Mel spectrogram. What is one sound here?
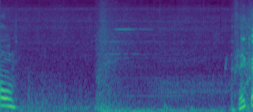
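Blades swish through the air in a fight.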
